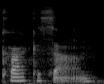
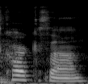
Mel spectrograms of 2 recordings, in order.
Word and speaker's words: Carcassonne: My number 1 is Carcassonne.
